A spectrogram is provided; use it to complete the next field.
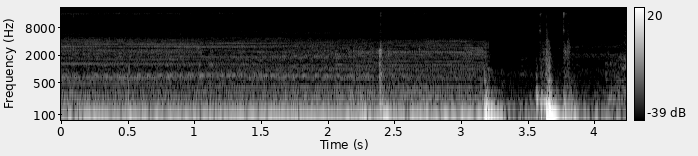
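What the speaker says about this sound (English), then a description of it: "Now the seat's moving forward." Electric power seat motor in a Chevrolet Silverado whirring steadily as the seat travels forward, a low close hum that stops abruptly with a couple of soft clunks near the end.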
